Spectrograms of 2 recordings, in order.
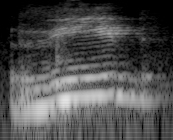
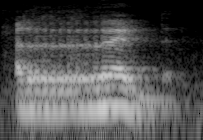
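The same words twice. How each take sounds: First: It is pronounced as the present tense form. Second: It is pronounced as the past tense form. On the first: The action happens now or habitually. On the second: The action happened in the past.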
